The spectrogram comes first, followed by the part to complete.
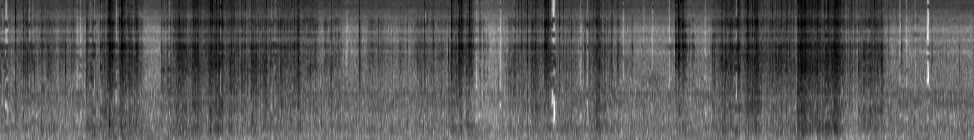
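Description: Clear plastic kit bag crinkling in irregular bursts as it is pulled off the plastic parts sprues, with one sharp click about seven seconds in.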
